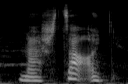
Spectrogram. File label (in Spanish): "lombriz", Mixe, Mujer; Animales; INALI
